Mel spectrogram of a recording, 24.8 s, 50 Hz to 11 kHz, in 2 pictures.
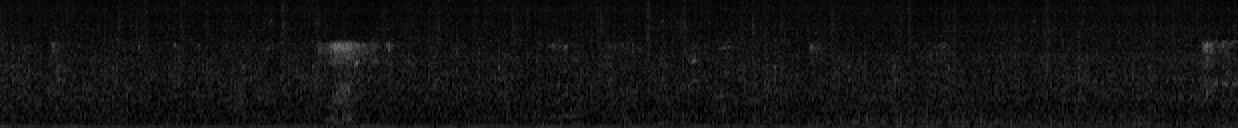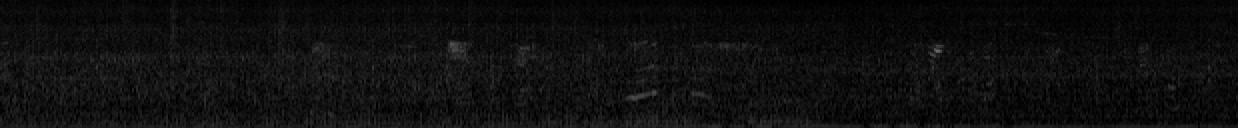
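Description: A farm tractor with a sprayer drives slowly across a field in Farming Simulator 25, a steady low engine drone holding throughout with a slight shift in pitch toward the end, under a voice.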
